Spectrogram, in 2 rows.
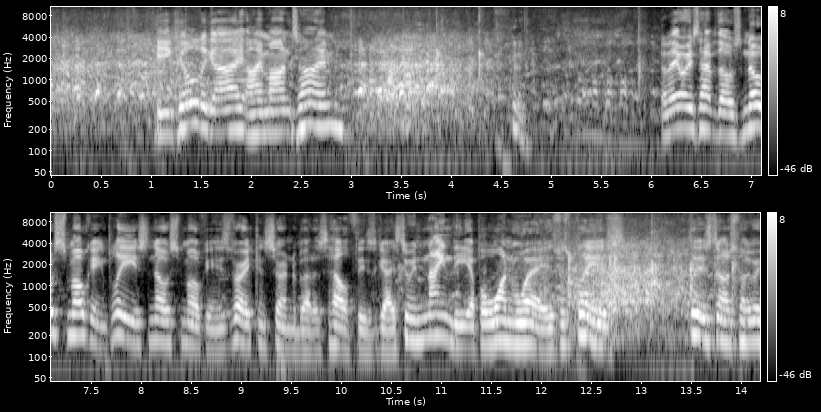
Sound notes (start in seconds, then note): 2.9 audience laughs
